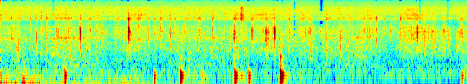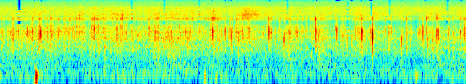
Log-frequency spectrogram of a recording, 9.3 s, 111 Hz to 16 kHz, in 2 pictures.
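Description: Trek Roscoe 6 mountain bike moving slowly on a dirt trail climb: light crunching with scattered irregular knocks and clicks. A low rumble in the first second or so fades away.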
